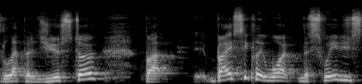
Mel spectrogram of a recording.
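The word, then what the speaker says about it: leipäjuusto: It's actually a Finnish squeaky cheese, which is pronounced leppärjuusto.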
